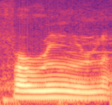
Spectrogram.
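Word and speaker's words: Faerûn: So it has an overarching view of Faerun, I think is how you pronounce it, for the game world.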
